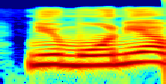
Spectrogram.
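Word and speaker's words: pneumonia: निमोनिया बोलते वक्त हमने पी जैसी मुश्किल साउंड को पूरी तरह से साइलेंट ही कर दिया।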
